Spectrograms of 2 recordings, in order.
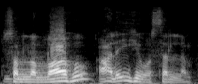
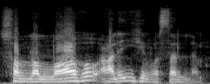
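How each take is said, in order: No difference in how they are said.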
